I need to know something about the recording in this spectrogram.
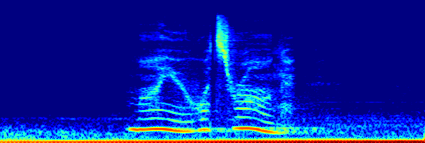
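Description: A young girl asks a question softly.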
